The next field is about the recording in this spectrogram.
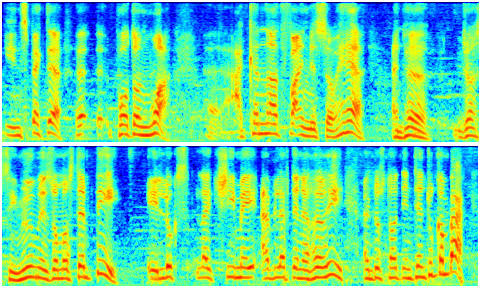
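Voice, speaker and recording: High-pitched French police sergeant sidekick. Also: male voice, animated, brisk, a bit bright. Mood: flustered. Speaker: actor in community theatre radio play. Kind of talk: comic radio play dialogue.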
